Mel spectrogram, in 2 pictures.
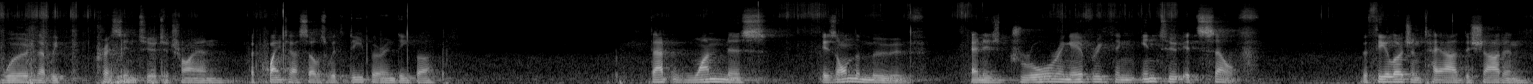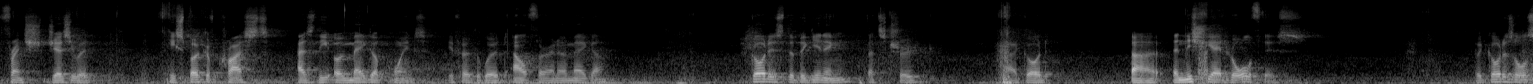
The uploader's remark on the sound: delivered in Our Lady Star of the Sea, Gladstone, Qld.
